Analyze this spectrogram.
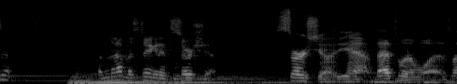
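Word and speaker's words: Saoirse: seen this name and it's not pronounced like how it looks I know it's wrong but I want to say sale Reese or something like that yeah what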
